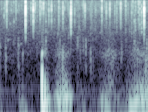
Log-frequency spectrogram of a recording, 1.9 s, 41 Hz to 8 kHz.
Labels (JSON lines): {"label": "biophony, double pulse", "recorder": "SoundTrap 300"}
